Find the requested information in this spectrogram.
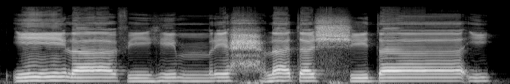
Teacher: Apabila ada mim mati bertemu dengan ra, maka kita namakan dengan bacaan izhar syafawi. Yaitu suara mimnya harus kita baca dengan jelas.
